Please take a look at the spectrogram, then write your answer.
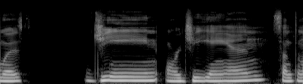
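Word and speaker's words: Jeane: So, you would think her name was Jean or Gianne, something like that, but it's actually pronounced Jean.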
